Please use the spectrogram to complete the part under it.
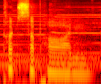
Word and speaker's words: ทศพร: สวัสดีครับพบกับรายการคำวัดวันนี้เสนอคำว่าทศพรคำว่าทศพรสะกดด้วยททหารสกสาราพอพานรอเรืออ่านว่าทศพร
